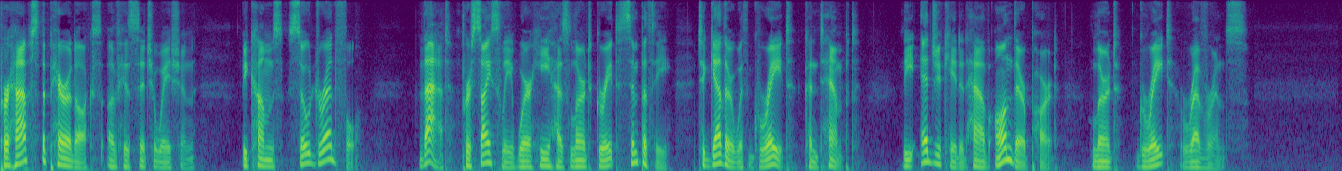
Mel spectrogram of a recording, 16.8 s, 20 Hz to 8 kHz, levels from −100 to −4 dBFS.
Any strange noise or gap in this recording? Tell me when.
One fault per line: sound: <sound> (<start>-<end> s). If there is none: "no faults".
no faults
